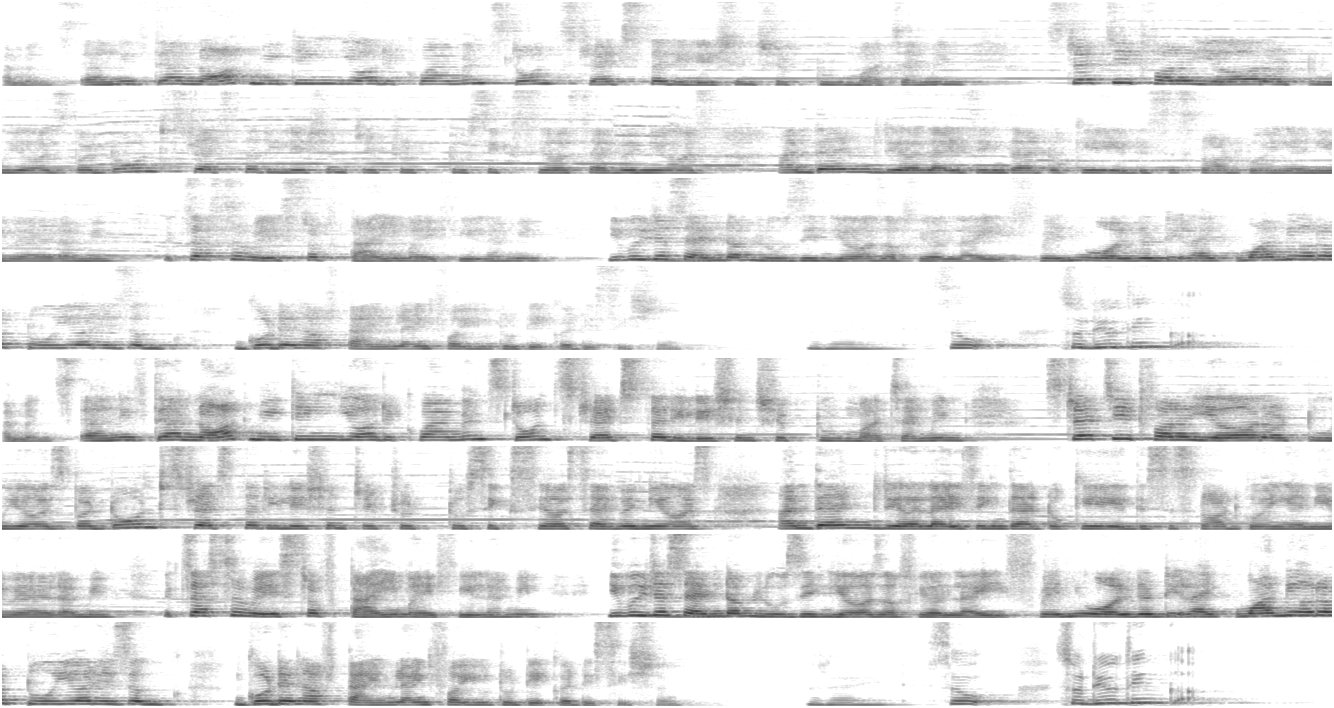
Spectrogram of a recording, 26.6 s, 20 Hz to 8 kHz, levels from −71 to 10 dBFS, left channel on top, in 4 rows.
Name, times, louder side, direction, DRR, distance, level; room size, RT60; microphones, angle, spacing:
voice 1, 0.0-16.0 16.3-23.3, right 4 dB, 50° right, 0.4 m, -23 dB
sound 1, 3.2-16.1, left 1 dB, 50° left, 6.2 m, -43 dB
voice 2, 24.0-24.4 24.6-25.9, right 1 dB, 80° right, 1.2 m, -30 dB
23.5 x 11.5 x 3.1 m
head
